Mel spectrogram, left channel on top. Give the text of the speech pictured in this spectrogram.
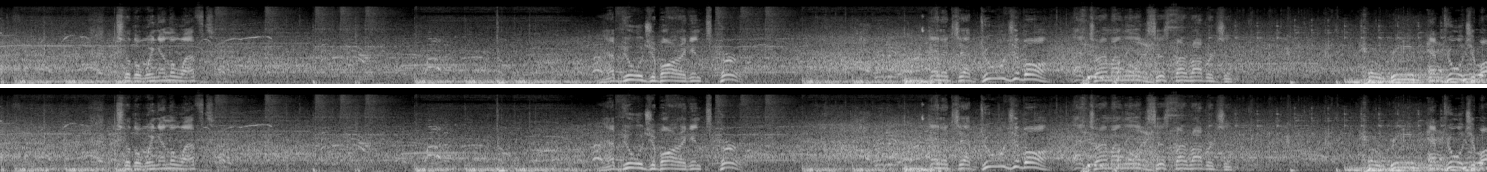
To the wing on the left. Abdul-Jabbar against Curry. And it's Abdul-Jabbar. That time on the assist by Robertson.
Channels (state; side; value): normal; both; correlation 0.93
